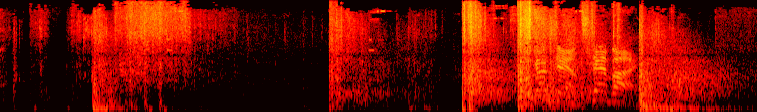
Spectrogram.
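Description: A rifle fires a few sharp shots.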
